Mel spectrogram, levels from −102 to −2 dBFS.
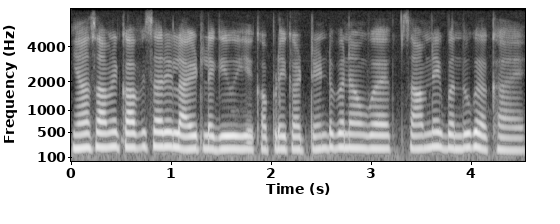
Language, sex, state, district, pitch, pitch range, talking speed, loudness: Hindi, female, Uttar Pradesh, Budaun, 220 Hz, 215-235 Hz, 235 wpm, -16 LUFS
